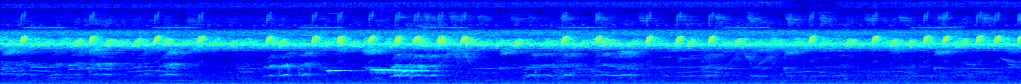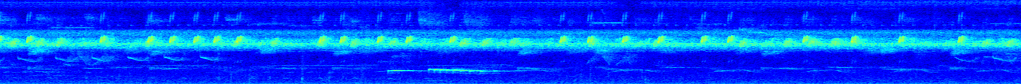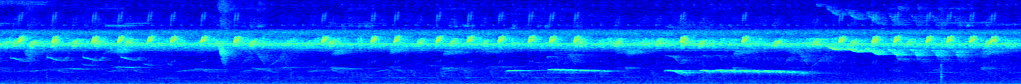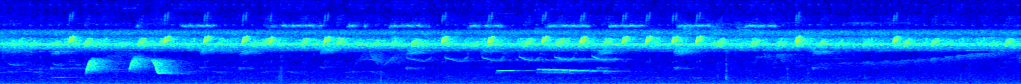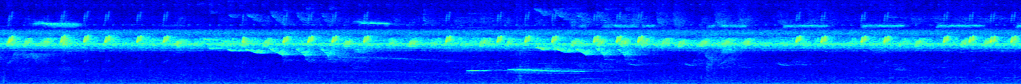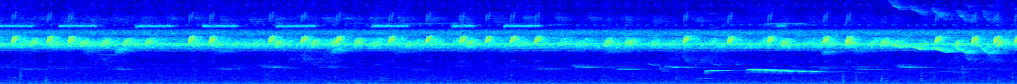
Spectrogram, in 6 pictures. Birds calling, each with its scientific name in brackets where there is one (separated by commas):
Chestnut-winged Foliage-gleaner (Dendroma erythroptera), Dusky-throated Antshrike (Thamnomanes ardesiacus), Black-tailed Trogon (Trogon melanurus), Wing-barred Piprites (Piprites chloris), Hauxwell's Thrush (Turdus hauxwelli), Gray Antbird (Cercomacra cinerascens), unidentified bird, Screaming Piha (Lipaugus vociferans), Dusky-capped Greenlet (Pachysylvia hypoxantha), Long-winged Antwren (Myrmotherula longipennis), Black-capped Becard (Pachyramphus marginatus), Black-faced Antthrush (Formicarius analis), Thrush-like Wren (Campylorhynchus turdinus), Long-billed Woodcreeper (Nasica longirostris), Buff-throated Woodcreeper (Xiphorhynchus guttatus)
